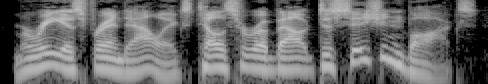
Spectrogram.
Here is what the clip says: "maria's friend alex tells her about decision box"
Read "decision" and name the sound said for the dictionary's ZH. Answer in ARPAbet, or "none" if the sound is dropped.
ZH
